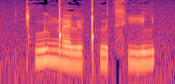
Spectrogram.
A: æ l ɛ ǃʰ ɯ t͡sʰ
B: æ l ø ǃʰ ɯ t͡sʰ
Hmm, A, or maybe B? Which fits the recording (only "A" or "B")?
B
